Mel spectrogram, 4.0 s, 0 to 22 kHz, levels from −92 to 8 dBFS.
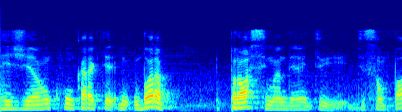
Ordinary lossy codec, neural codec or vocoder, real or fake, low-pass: none; none; real; 7.2 kHz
